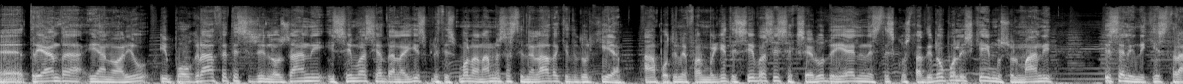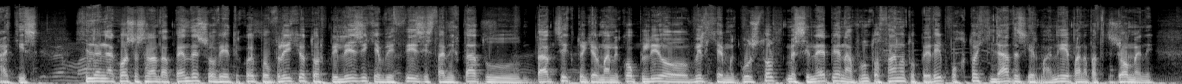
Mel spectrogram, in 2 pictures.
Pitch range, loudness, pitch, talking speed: 110-140 Hz, -14 LUFS, 120 Hz, 140 wpm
